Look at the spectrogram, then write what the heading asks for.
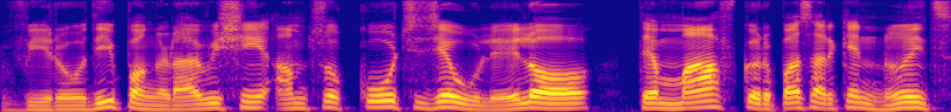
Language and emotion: Goan Konkani, disgusted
